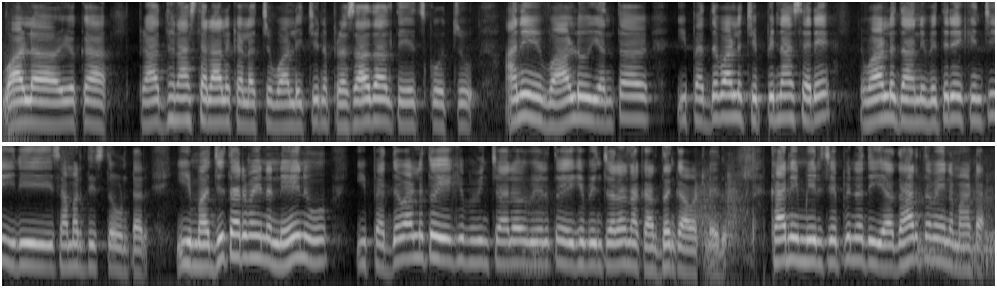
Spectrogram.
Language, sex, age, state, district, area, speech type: Telugu, female, 45-60, Andhra Pradesh, Krishna, rural, spontaneous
